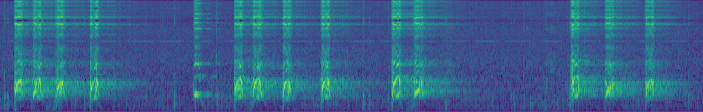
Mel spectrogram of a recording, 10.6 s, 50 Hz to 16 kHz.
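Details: Finnish Spitz hunting waterfowl and game birds in Inari, Finland, autumn 2010: ringing, high barks delivered in rapid clusters of three to five, each cluster separated by a pause of about a second or two.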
